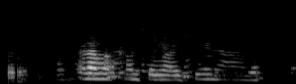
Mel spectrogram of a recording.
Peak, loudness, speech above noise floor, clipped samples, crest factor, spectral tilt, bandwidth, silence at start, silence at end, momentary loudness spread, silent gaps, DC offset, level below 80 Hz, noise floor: -8 dBFS; -28 LUFS; 32 dB; under 0.1%; 24 dB; -3 dB/octave; 4.1 kHz; 0.1 s; 0.35 s; 23 LU; none; under 0.1%; under -90 dBFS; -61 dBFS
